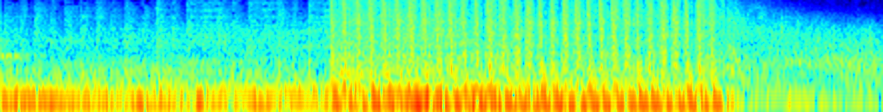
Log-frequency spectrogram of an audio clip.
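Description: Rapid-fire gunfire sound effect: a fast, even volley of shots starts about two and a half seconds in and lasts about three seconds before fading. A low rumble runs under it and before it.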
